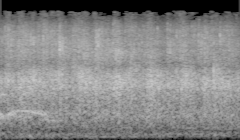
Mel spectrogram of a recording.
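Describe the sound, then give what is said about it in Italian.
Warm audience applause welcoming a guest onto a stage, a dense, even clatter of many clapping hands that holds steady at one level throughout, with no voices over it. “quindi vi prego veramente di accogliere con un caloroso applauso Marco”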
